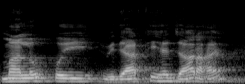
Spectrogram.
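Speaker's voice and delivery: ordinary talk, nothing marked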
